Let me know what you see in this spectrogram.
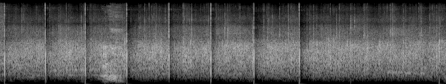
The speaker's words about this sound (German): Wer war schon hier in der Gemeinde, als wir hierher in dieses Haus eingezogen sind. Kann man mal so die Hände sehen? Geben wir ihnen einen fetten Applaus.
